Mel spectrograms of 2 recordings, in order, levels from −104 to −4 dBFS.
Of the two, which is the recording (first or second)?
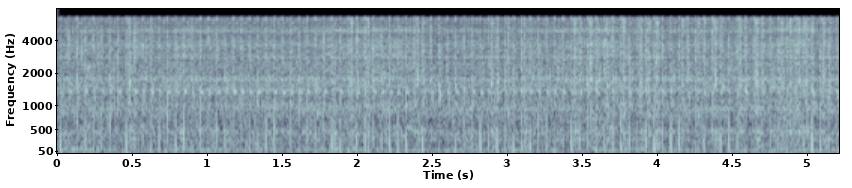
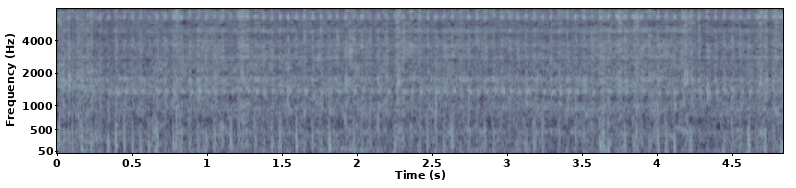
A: first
